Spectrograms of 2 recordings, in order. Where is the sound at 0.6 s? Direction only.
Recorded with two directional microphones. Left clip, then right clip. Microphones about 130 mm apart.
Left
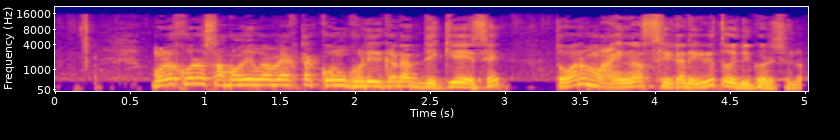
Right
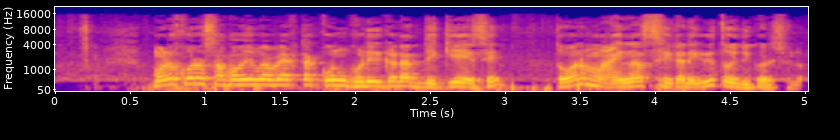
25° left (ahead or behind).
